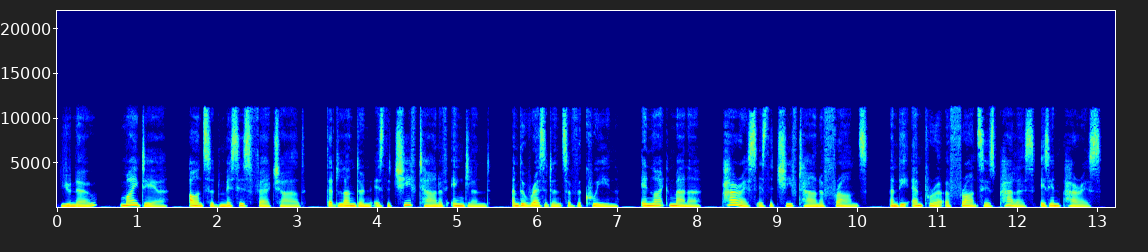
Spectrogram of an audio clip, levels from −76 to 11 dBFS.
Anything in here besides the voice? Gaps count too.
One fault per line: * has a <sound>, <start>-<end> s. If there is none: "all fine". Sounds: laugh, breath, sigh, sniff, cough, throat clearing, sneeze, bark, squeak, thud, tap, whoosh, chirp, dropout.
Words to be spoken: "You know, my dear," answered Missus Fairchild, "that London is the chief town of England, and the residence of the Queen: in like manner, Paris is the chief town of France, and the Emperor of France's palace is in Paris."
all fine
